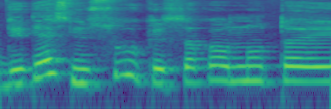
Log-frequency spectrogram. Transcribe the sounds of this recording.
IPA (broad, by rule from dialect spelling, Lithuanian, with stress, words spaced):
dʲɪˈdʲæːsʲnʲɪs ˈuːkʲɪs sɐˈkɐʊ nʊ tɐɪ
